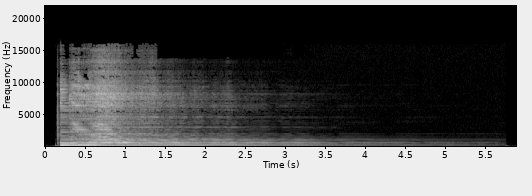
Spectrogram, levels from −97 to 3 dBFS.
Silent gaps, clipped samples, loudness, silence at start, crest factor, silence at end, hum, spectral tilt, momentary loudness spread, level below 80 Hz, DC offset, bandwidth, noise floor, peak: none; under 0.1%; -26 LUFS; 0.1 s; 20 dB; 2.45 s; none; -3 dB/octave; 26 LU; -54 dBFS; under 0.1%; 16.5 kHz; -69 dBFS; -10 dBFS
